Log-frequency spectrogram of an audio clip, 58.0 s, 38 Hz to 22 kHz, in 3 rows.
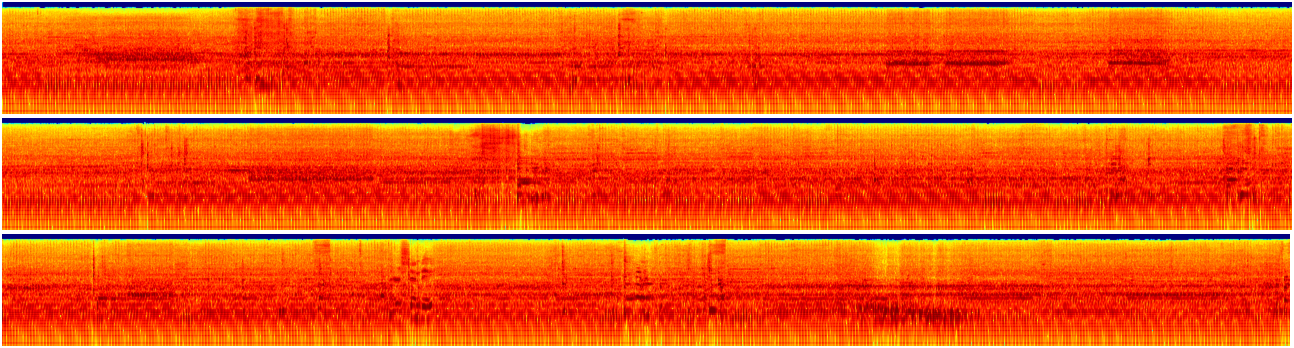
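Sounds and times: hydraulic whine: 0:00.0 - 0:58.0
small gas engine running: 0:00.0 - 0:58.0.

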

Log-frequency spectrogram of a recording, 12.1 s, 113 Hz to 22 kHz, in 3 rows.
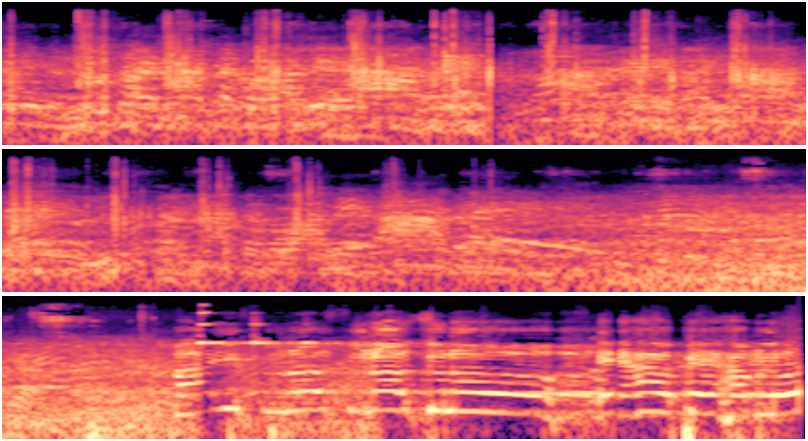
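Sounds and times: people clapping in rhythm: 0:00.0 - 0:06.8.

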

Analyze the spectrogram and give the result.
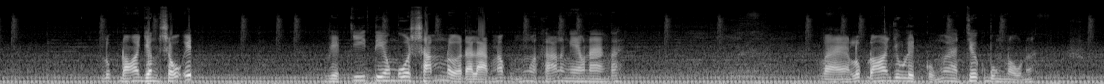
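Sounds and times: motor scooter engine running: 0:00.0 - 0:11.0
road and wind noise: 0:00.0 - 0:11.0.

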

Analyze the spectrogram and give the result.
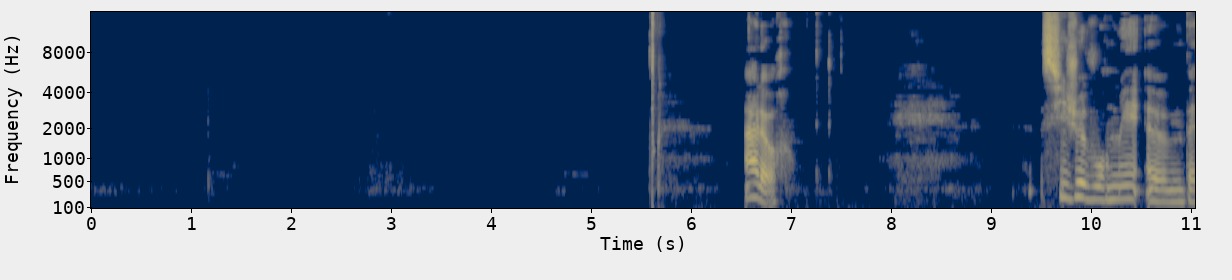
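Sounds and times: soft breath: 0:07.9 - 0:09.0.

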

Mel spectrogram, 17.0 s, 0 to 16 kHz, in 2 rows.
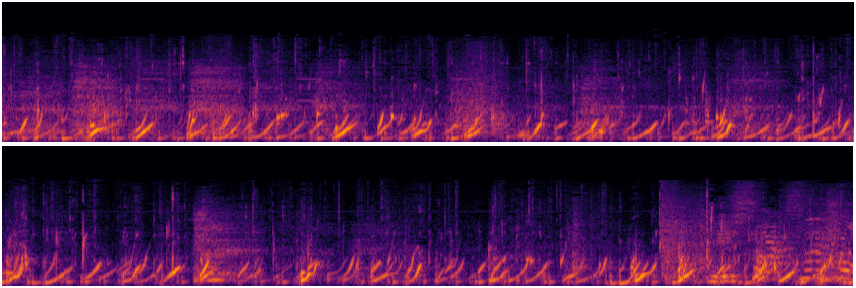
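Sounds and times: bubbling water bloops: 0:00.0 - 0:17.0.

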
